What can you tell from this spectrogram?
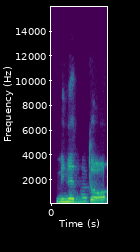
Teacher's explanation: Okay, and then you will press on the lam because the lam has a shadda. Press on the lam, join to it, and then you will carry on reading the leen. Okay, so we have to make sure we join the door when we have, after we have prolonged it to the leen, and we have to press on it because it has a shadda here.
